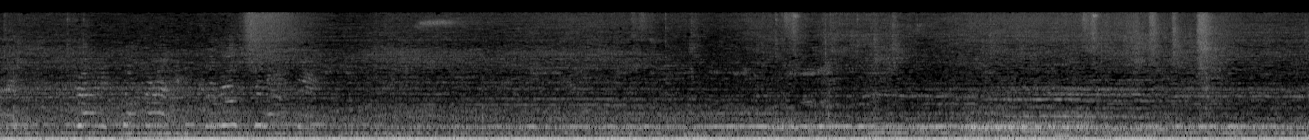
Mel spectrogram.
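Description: Steady low rumble of a car driving along a road, road and engine noise. A faint voice can be heard underneath in the first few seconds.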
